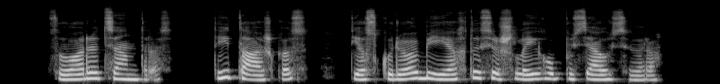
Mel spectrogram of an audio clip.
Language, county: Lithuanian, Vilnius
